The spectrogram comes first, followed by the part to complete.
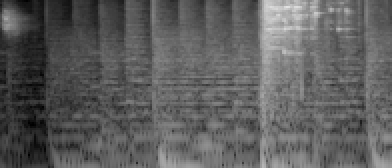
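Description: Dramatic film music, then about a second and a half in a sudden loud crash of a glass pane shattering under a punch, with brief high ringing of glass after it.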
